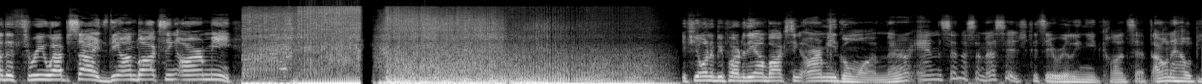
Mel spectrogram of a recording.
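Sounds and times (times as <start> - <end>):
rushing whoosh with low rumble: 3.2 - 6.8.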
